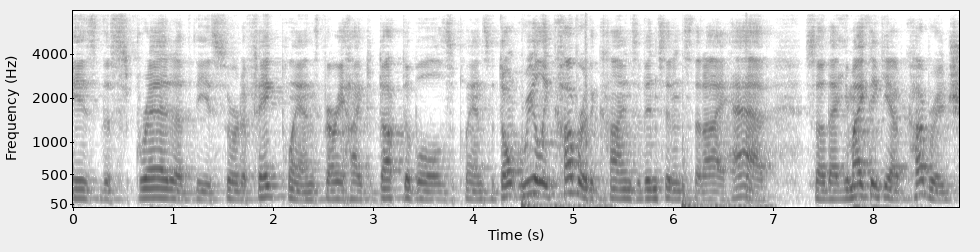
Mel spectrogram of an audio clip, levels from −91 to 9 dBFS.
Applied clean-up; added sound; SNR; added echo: none; Car; 13 dB; reverberation time 0.6 s.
